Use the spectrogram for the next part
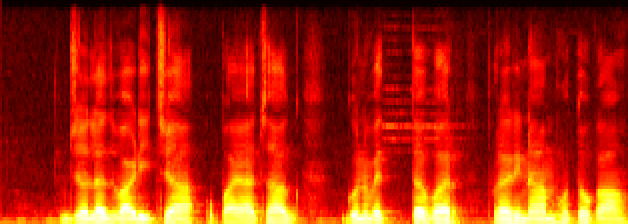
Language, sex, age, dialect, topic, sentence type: Marathi, male, 18-24, Standard Marathi, agriculture, question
